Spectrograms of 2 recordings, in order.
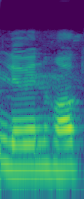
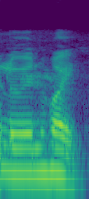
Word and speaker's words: Leeuwenhoek: Now Antony van Leeuwenhoek या फिर van Leeuwenhoek, Leeuwenhoek भी बोलते हैं कुछ लोग, ये आपके आपके प्रोनाउंसिएशन के ऊपर है। अब एंटोनी वॉन ल्यूवेनहॉक या फिर ल्यूवेनहॉइक, this guy वॉज an ordinary person.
